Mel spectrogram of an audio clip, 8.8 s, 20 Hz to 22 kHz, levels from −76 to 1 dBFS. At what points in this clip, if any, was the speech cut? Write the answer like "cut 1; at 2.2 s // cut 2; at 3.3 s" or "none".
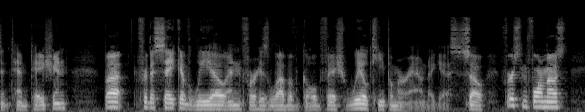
none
